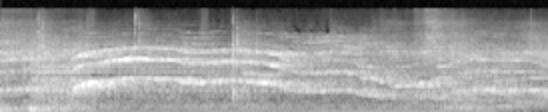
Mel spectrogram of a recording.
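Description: A woman singing an amplified gospel solo, holding one long note with vibrato that rises and then falls, over keyboard accompaniment.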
